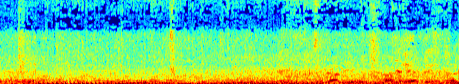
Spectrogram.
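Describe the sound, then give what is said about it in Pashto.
Traffic at the Bara bus station in Peshawar: a steady, dense rumble of bus and vehicle engines, with voices mixed into the noise throughout. “قدرمنو اوریدونکو اوس تاسې رالو د باړې د بسونو اډې ته”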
